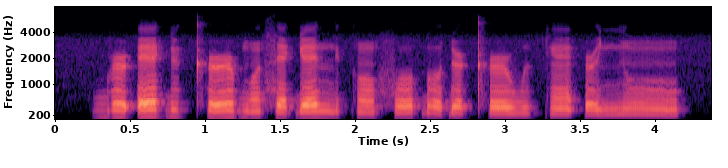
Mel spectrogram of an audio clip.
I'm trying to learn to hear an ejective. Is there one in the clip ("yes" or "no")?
no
